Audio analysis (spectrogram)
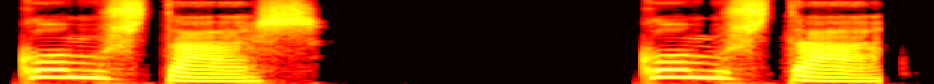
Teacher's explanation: le E est presque inexistant, hein. Donc, quand on prononce vite, d'ailleurs, on l'entend quasiment pas.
